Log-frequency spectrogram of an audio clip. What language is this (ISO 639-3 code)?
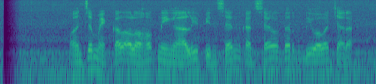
sun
